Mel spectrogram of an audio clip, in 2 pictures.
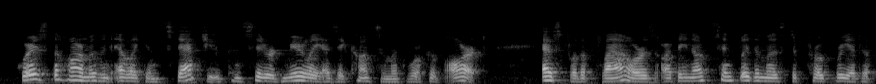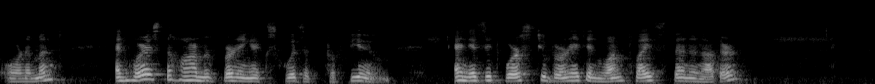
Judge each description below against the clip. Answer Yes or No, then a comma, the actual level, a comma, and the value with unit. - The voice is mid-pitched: Yes, medium, 155 Hz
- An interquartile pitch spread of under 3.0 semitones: No, average, 4.0 semitones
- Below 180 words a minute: Yes, average, 170 wpm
